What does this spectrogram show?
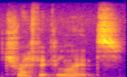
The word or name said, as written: traffic lights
